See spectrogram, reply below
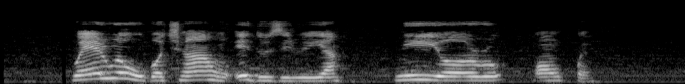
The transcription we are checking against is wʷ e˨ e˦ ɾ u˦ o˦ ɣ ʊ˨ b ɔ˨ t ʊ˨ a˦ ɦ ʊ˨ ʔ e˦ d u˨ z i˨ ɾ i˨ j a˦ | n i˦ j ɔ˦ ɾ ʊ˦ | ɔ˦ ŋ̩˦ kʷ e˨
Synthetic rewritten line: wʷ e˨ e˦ ɾ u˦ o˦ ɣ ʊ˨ b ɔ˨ t͡ʃ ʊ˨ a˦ ɦ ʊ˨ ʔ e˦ d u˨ z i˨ ɾ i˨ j a˦ | n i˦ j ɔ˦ ɾ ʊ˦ | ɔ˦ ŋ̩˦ kʷ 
